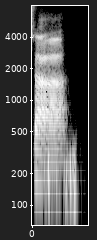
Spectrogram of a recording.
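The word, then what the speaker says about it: ث: The thing with sa is that when we pronounce sa, we put the tip of our tongue under upper teeth like this.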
